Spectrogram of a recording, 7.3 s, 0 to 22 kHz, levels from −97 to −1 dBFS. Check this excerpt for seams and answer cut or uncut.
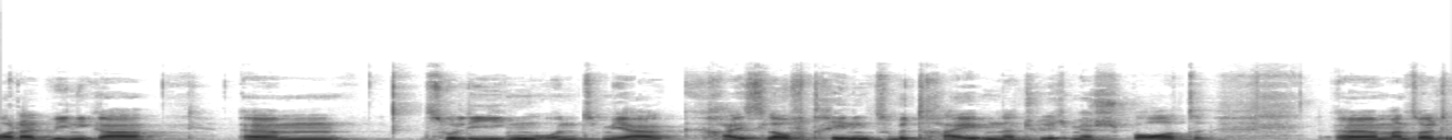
cut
